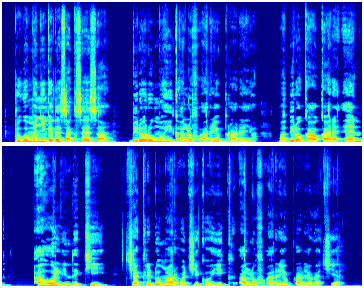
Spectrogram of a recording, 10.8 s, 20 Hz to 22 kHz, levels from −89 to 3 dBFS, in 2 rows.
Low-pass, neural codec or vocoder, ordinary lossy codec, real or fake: none; none; none; real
